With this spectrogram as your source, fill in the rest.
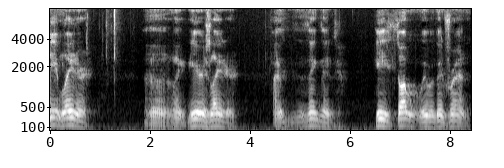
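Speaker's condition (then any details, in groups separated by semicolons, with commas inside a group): Parkinson's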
